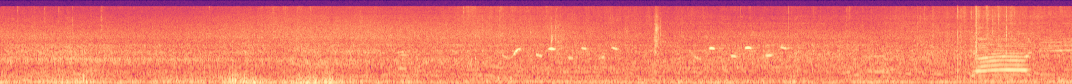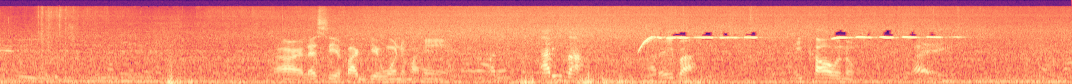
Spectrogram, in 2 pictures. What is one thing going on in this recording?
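Pigeons coo and flutter their wings nearby.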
